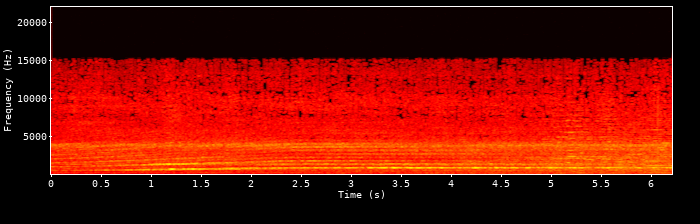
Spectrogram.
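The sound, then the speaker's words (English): A metro train in Berlin accelerates with a rising electric motor whine over a steady, loud rumble of wheels and carriage noise, with no talking. “Past the street musicians and all the various metro stations I have to go through, I'm traveling to meet a fellow American who has lived in Berlin for years.”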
